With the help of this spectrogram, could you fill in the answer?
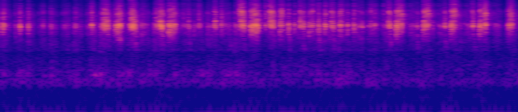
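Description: A wooden stylus scrapes broad areas of the black background off a wax-coated scratch art page in a spiral pad, revealing green beneath. The result is a quiet run of dry, bright, rasping strokes in an uneven rhythm, with almost no low end and no ring after each stroke.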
